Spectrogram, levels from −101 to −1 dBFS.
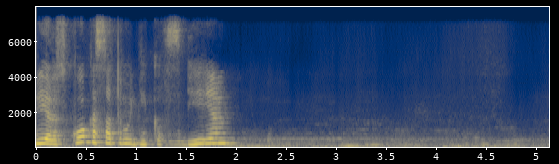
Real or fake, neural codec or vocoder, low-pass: fake; codec, 16 kHz, 2 kbps, X-Codec, HuBERT features, trained on general audio; 7.2 kHz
